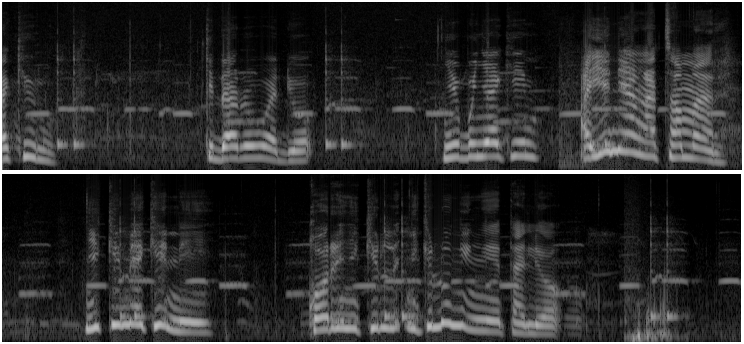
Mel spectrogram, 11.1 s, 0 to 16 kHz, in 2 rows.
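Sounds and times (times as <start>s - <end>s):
woman speaking: 0.0s - 0.4s, 1.5s - 2.4s, 3.3s - 5.6s, 6.2s - 7.2s, 7.8s - 10.0s
short whistled tones: 0.6s - 1.6s, 2.6s - 4.6s, 5.3s - 8.0s.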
